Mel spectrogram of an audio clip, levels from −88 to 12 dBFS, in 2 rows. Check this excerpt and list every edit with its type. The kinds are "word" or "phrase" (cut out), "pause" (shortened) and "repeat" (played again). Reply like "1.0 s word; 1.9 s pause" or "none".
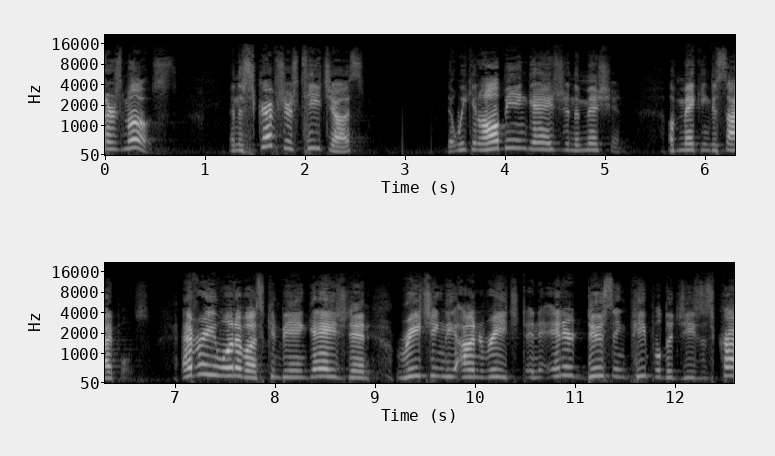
none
